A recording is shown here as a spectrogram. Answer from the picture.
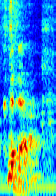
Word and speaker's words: Kedah: Kedah, yeah, Kedah. Oh my God. But you wanna say like the local, you say Kedah, you know?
